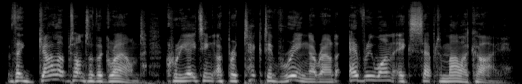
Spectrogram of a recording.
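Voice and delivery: ordinary delivery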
